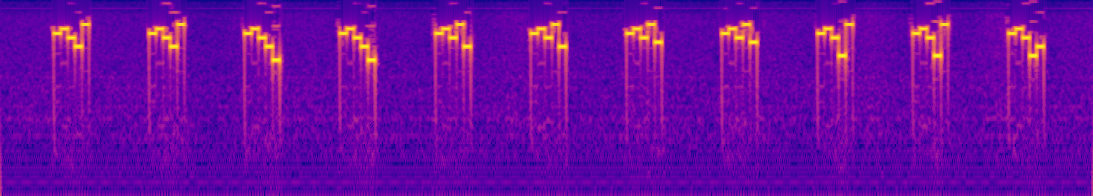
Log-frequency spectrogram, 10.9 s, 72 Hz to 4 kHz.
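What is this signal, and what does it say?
Five-tone selective call (ZVEI), heard as quick runs of five tones, tones of about 70 ms. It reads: 89750 89750 89752 89752 89705 89705 89706 89706 89730 89730 89735
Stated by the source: ZVEI five-tone call 89531 received by SDR.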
